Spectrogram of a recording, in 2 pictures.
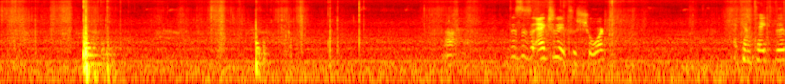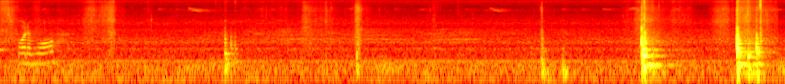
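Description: A log thuds and knocks against other logs.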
